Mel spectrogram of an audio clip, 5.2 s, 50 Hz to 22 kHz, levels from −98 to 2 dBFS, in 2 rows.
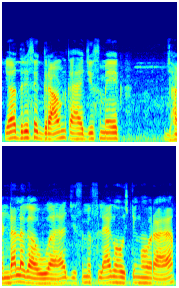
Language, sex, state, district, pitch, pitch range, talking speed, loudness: Hindi, male, Jharkhand, Garhwa, 155 Hz, 145-165 Hz, 195 wpm, -18 LUFS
